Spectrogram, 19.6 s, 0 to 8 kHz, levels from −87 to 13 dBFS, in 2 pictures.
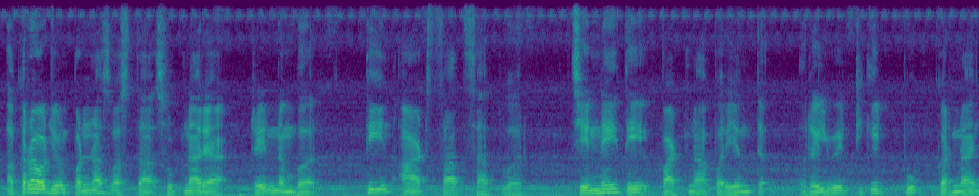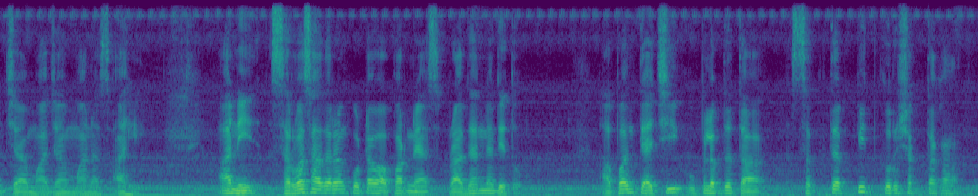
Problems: constant background noise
